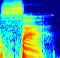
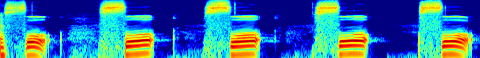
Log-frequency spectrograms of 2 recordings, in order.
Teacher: ketika dia berharakat fathah dia tidak dibaca dengan vokal A terdengarnya tapi dia dibaca seperti terdengar vokal o condong pada vokal o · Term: huruf yang tebal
